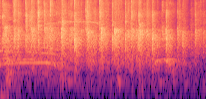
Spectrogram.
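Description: An audience applauds steadily for about four seconds to welcome a guest, many hands clapping in a dense, rapid patter, with a faint voice or two murmuring underneath.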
